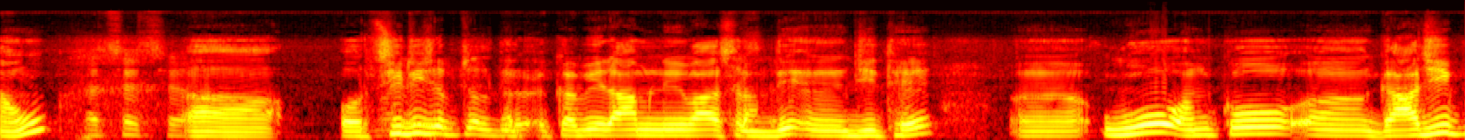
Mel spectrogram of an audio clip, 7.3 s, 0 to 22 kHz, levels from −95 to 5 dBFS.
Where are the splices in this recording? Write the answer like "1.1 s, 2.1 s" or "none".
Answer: 2.6 s, 3.7 s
